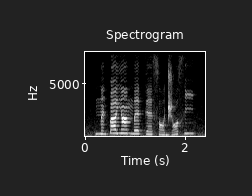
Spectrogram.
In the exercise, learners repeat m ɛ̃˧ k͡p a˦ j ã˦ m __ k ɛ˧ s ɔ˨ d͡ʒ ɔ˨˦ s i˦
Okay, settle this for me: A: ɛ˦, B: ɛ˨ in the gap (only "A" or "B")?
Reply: A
